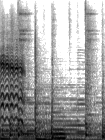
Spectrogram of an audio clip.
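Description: Upbeat electronic dance background music with a steady beat and sustained bass notes, opened by a short wavering, warbling tone in the first half-second.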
